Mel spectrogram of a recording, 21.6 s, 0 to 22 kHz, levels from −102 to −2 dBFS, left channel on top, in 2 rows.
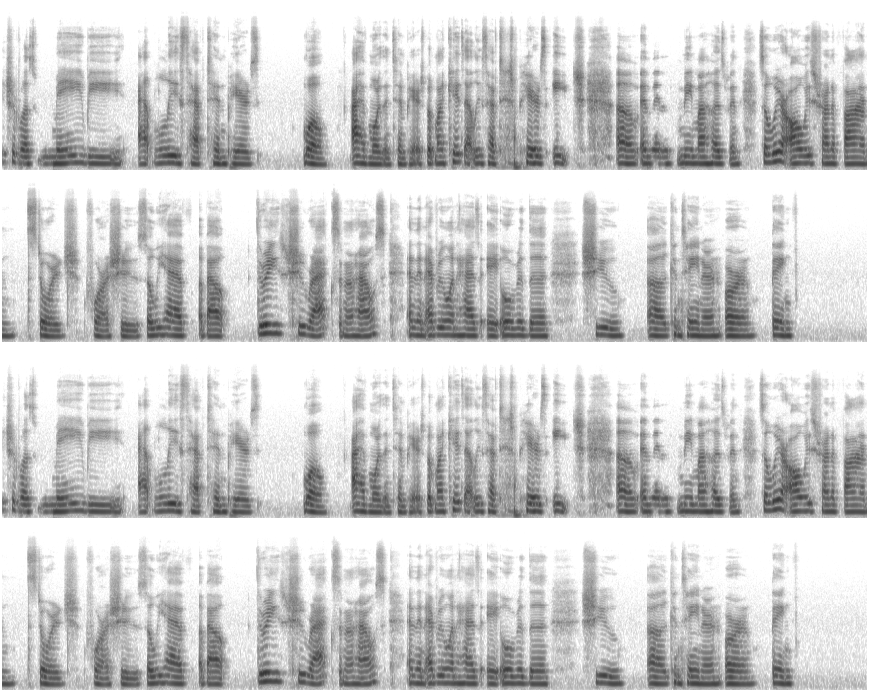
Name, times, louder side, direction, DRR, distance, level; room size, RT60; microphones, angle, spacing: voice 1, 0.0-3.2 3.8-4.1 4.4-13.6 14.0-18.6 18.9-20.8, left 1 dB, 15° left, 0.5 m, -33 dB
4.5 x 3.7 x 2.4 m
head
